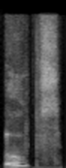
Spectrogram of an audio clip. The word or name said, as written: oops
